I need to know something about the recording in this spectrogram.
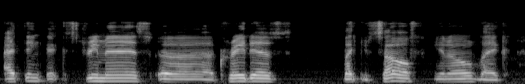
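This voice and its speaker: A smooth, slightly bright mid-range voice belongs to a man in his forties who takes it slowly with fairly even intonation, recorded muffled but echo-free. As a laid-back interview guest he chats casually, rambling with restarts and repeated words and saying bro and dude a lot.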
